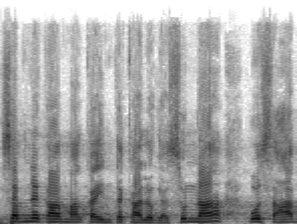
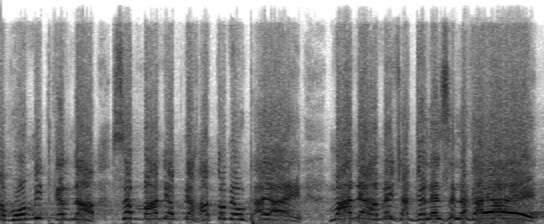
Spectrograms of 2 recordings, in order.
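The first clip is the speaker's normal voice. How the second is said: fiery preaching; 9 semitones higher than usual. Acted. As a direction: preach it with full force to the crowd. Preaching at full force. (जोश भरी ऊँची आवाज़ में तक़रीर)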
